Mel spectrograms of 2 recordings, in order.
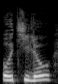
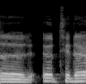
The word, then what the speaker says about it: Ötillö: En français, on dit Otilo. Ça te va si on prononce pas comme il faut?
